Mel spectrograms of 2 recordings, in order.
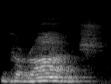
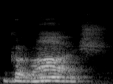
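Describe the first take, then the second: Both takes have the same delivery.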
